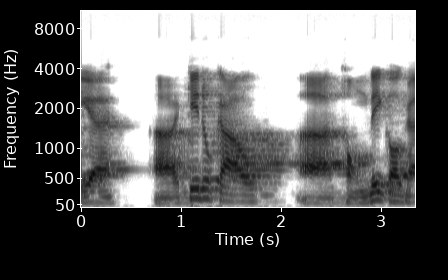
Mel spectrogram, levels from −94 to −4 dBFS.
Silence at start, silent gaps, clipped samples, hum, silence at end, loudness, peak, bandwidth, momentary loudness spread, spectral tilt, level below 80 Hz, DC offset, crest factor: 0 s; none; under 0.1%; none; 0 s; -16 LUFS; 0 dBFS; 4.4 kHz; 9 LU; -8.5 dB/octave; -54 dBFS; under 0.1%; 14 dB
